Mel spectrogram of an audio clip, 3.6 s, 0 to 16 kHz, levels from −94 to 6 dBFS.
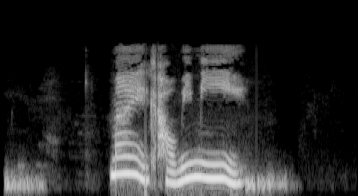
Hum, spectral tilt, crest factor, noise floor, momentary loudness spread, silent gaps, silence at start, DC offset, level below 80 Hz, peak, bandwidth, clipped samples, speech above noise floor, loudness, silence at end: none; -7 dB/octave; 12 dB; -74 dBFS; 22 LU; none; 0.05 s; under 0.1%; -48 dBFS; -2 dBFS; 7.4 kHz; under 0.1%; 64 dB; -12 LUFS; 0.7 s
